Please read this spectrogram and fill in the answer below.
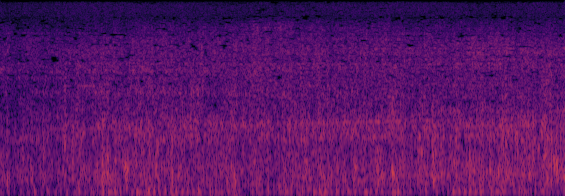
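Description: Two-wheeler's engine running steadily at riding speed as a low hum, with wind noise on the microphone.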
